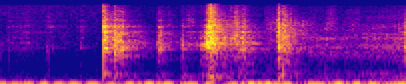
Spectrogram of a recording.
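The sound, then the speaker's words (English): Metal clanks and rattles of a good-sized cook pot from a survival kit being handled, with three sharp, bright knocks separated by quieter rattling over a low hum. “There's my cook pot, and that's a pretty good sized cook pot.”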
